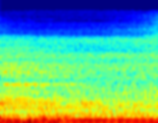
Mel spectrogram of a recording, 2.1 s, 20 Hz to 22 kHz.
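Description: Symphonic metal music with distorted electric guitar recorded through an EVH 5150 III LBX all-tube amp: a sustained chord held steadily over low bass, with no drum hits.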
